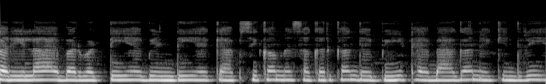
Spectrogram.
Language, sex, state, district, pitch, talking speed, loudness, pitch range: Hindi, female, Bihar, Kaimur, 200 Hz, 185 wpm, -14 LUFS, 195-205 Hz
